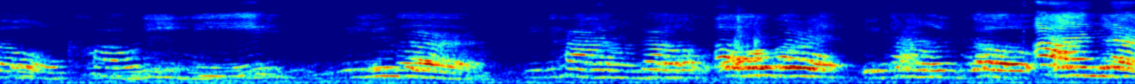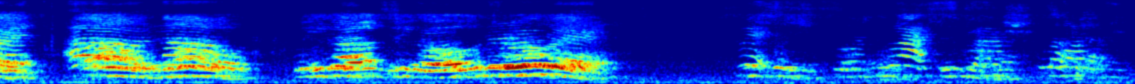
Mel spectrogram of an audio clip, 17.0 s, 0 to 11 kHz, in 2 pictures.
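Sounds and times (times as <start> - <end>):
children chanting: 4.4 - 13.2.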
